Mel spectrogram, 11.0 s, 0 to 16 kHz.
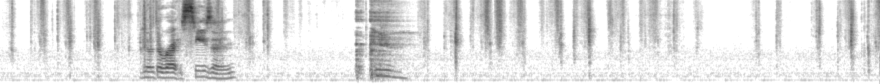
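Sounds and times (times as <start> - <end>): cards being shuffled: 0.0 - 2.1, 2.9 - 4.0, 5.2 - 11.0.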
